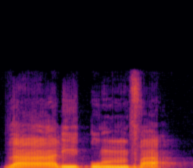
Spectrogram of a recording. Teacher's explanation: Mim sukun baca jelas tidak usah dengung, baru pindah ke huruf berikutnya. Dzalikum fa, jangan digabung. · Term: ilhar syafawi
